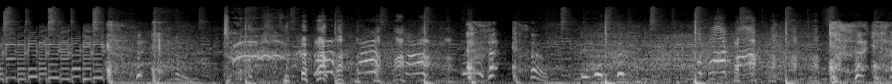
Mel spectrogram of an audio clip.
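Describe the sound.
Repeated coughs burst out in quick, irregular succession over a busy bed of sound, with voices and what seems like music underneath, fairly loud and close.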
